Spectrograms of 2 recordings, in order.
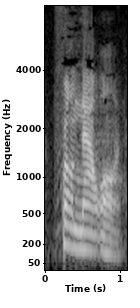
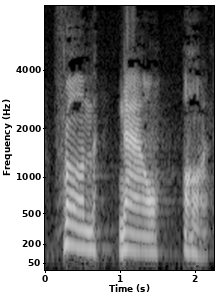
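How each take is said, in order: First: Said in the usual way. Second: "From now on" stretched very slowly. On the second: Shown as a demonstration. Preacher ending on the words, very slowly. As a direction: draw each word out. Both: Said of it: "three little words".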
